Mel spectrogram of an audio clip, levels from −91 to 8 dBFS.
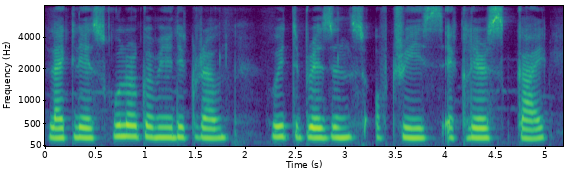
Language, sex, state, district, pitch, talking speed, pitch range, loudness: English, female, Nagaland, Kohima, 210 Hz, 150 wpm, 205-220 Hz, -14 LUFS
